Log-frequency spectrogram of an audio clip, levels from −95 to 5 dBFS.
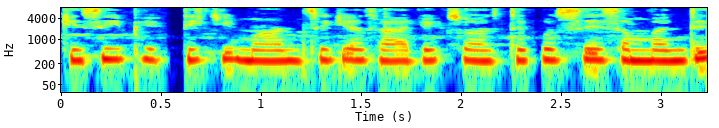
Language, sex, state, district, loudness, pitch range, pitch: Hindi, female, Uttarakhand, Uttarkashi, -14 LUFS, 245-260 Hz, 255 Hz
